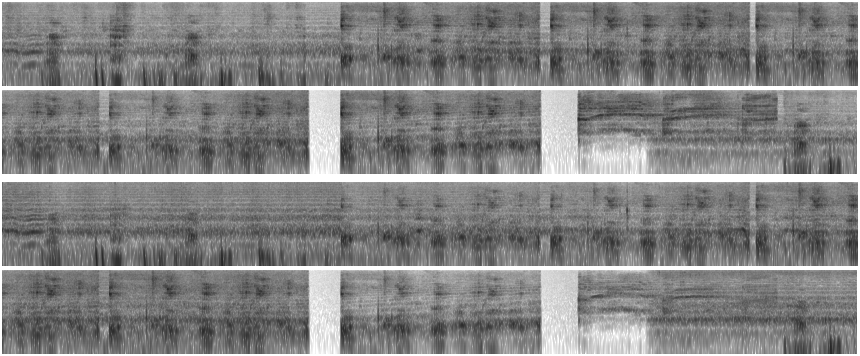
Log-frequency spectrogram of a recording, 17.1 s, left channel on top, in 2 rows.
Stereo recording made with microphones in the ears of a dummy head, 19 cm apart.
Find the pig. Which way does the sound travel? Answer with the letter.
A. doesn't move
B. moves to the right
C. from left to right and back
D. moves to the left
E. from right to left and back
C.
